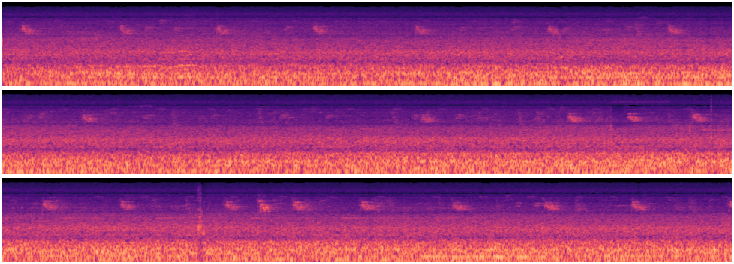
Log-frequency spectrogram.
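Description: A small bird chirping short, high notes about once a second, sometimes two in quick succession, over a steady low rumble like distant traffic or machinery that is the loudest sound throughout.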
